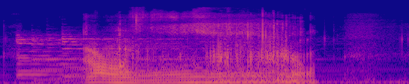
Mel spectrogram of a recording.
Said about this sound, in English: That's our intro. It's just gargling noise.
